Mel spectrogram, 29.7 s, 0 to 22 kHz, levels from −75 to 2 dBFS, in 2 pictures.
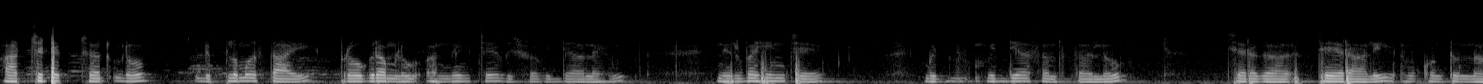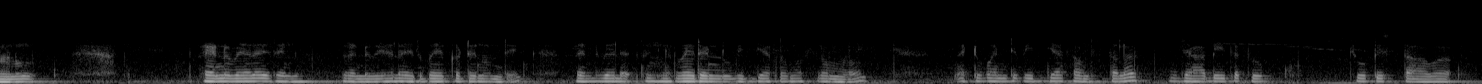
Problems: constant background noise, background conversations at intervals, low volume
